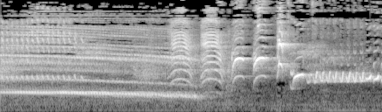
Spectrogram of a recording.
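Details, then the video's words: Laughingthrush singing a wild-type training song: a long, slowly falling whistled note, then rich, looping arched phrases and a buzzy warble, loud and varied. "Luyện giọng chim Khướu chuẩn giọng rừng"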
